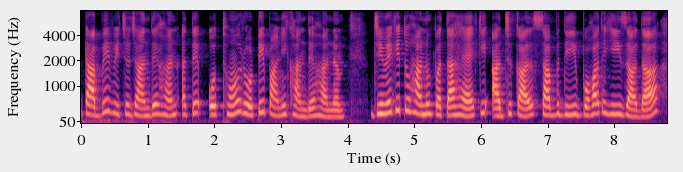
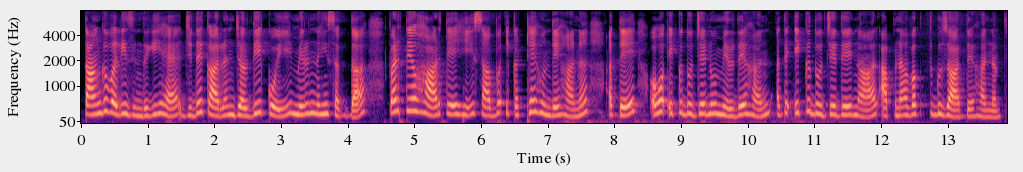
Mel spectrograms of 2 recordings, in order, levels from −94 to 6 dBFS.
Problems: none marked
